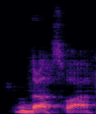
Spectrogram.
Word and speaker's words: Wrocław: So my whole Polish family is outside of Wrocław, is how it's pronounced in Polish.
